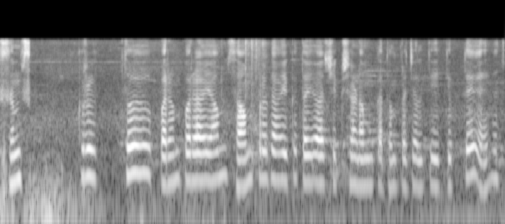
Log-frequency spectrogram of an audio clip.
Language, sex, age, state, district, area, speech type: Sanskrit, female, 60+, Karnataka, Bangalore Urban, rural, spontaneous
